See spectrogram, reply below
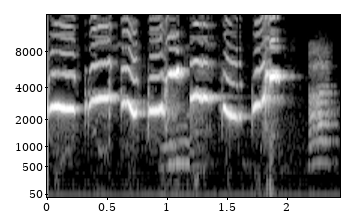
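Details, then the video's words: Young female White-rumped shama song meant to excite males, a quick run of about eight bright whistled phrases, sliding and warbling between higher and lower pitches, ending with a faint soft note and no other sounds. "Tiếng chòe lửa mái non hót kích trống hiệu quả"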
